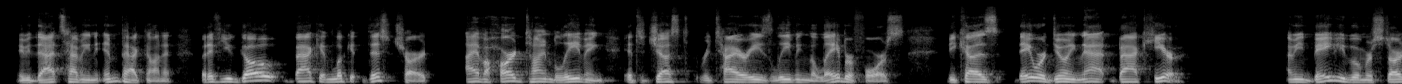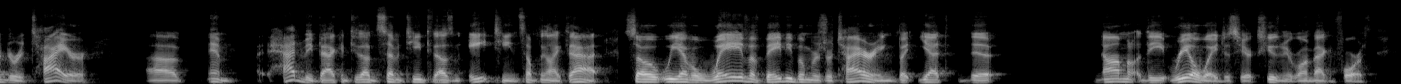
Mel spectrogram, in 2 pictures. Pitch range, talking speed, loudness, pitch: 100-130 Hz, 175 wpm, -23 LUFS, 120 Hz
